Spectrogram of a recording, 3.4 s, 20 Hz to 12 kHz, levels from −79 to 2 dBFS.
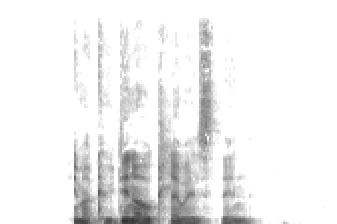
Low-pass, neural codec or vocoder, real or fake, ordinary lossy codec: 10.8 kHz; none; real; MP3, 96 kbps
